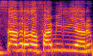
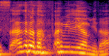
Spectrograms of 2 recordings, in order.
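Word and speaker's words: Sagrada Família: 이 사그라다 파밀리아를 보면 이 바르셀로나의 그 진수를 봤다라고 이렇게 얘기를 할 수 있기 때문입니다. 아, 그 발음이 사그라다 파밀리아인가요? 아, 그렇습니다. 사그라다라고 하면 되나요? 예, 사그라다 파밀리아입니다.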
